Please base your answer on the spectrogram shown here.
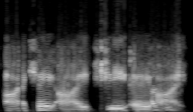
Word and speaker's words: Ikigai: called Ikigai, and it's Ikigai. And I don't know if you've ever seen Ikijei? It's Ikigai. And it's a Japanese term. Ikigai is how you say it.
